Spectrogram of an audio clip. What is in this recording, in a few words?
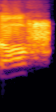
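"Golf", English; Alphabet; DCS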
